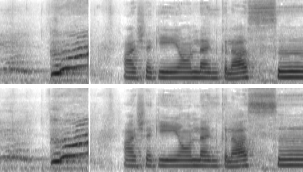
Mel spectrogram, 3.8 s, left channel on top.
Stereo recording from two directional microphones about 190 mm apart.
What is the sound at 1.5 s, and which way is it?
A woman's voice, 10° left (ahead or behind).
